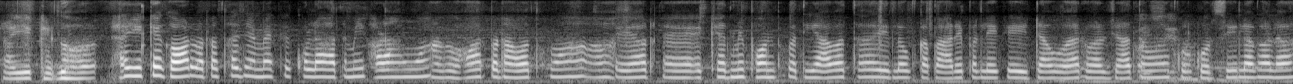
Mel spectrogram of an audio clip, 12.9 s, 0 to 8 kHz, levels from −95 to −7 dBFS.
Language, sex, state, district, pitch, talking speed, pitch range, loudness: Bhojpuri, female, Uttar Pradesh, Varanasi, 245 Hz, 170 wpm, 230-265 Hz, -22 LUFS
